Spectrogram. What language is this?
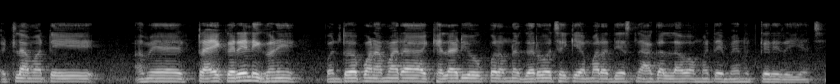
Gujarati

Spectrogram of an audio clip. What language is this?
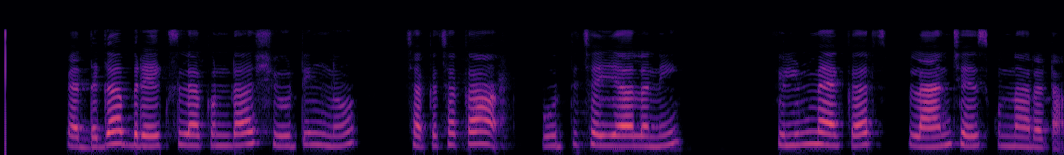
Telugu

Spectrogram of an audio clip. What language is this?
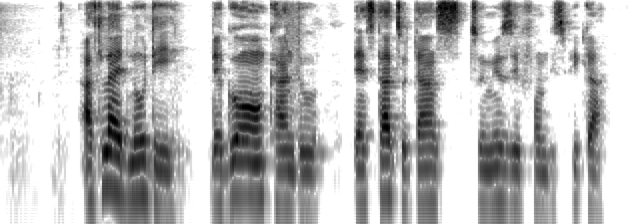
Nigerian Pidgin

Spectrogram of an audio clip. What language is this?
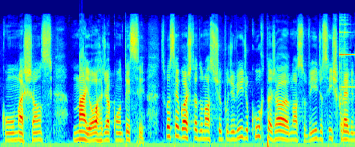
Portuguese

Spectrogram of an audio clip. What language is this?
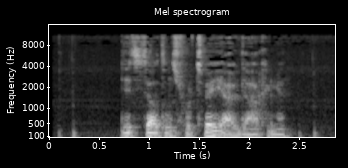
Dutch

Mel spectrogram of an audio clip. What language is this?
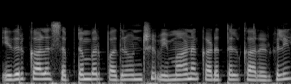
Tamil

